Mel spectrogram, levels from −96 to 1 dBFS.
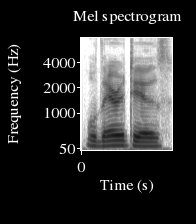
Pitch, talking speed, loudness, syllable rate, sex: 125 Hz, 265 wpm, -14 LUFS, 6.2 syllables/s, male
